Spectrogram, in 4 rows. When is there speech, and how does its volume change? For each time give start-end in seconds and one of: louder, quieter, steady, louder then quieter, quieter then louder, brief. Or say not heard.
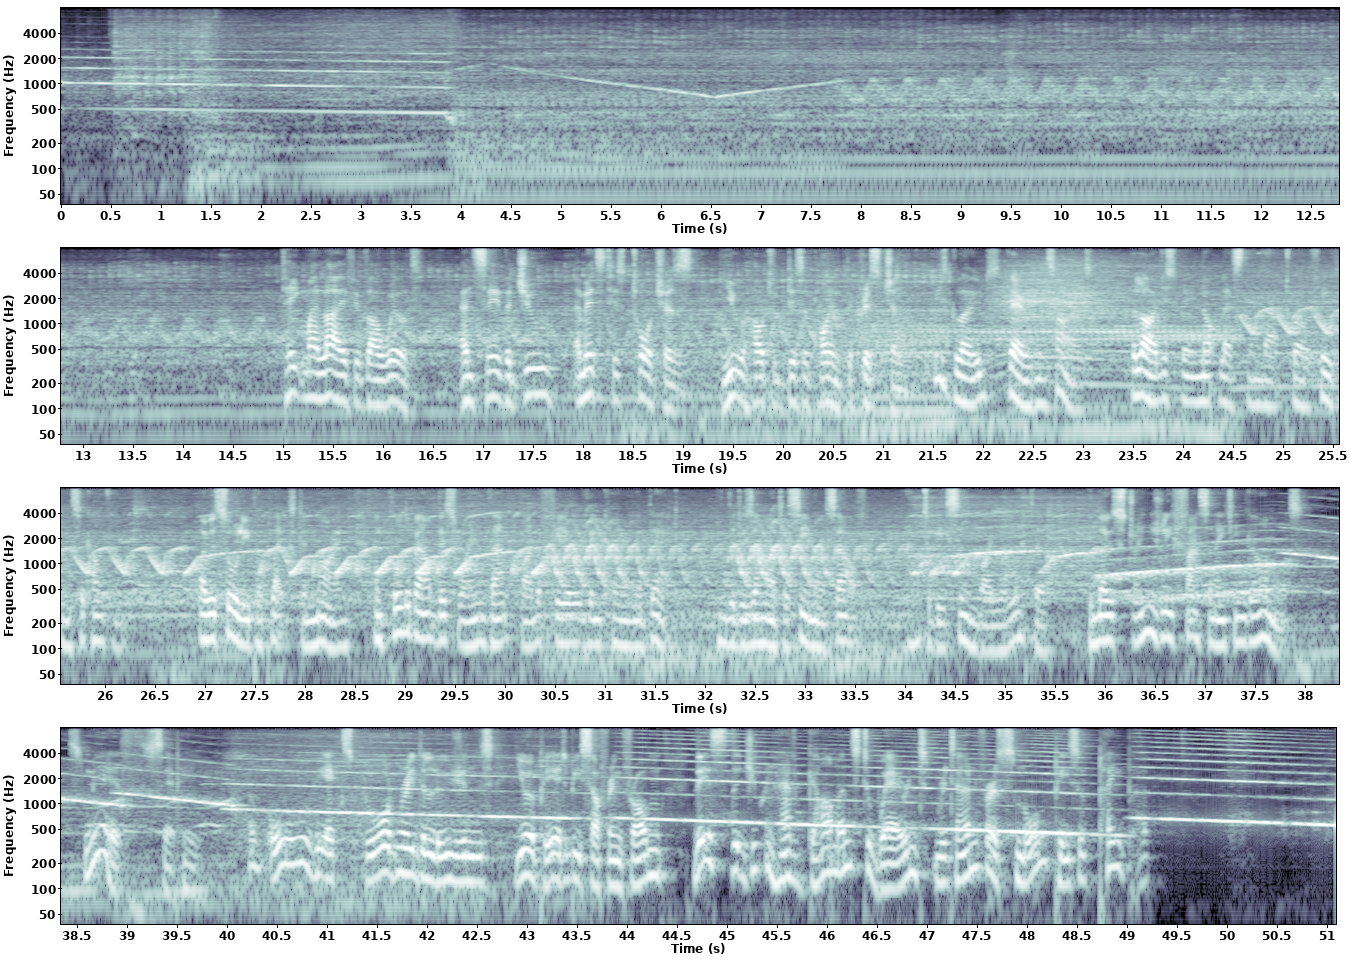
14.9-49.2 steady.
